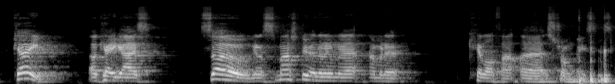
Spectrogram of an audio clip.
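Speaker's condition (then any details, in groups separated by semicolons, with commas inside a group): No condition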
